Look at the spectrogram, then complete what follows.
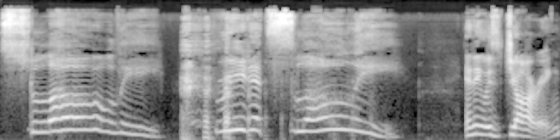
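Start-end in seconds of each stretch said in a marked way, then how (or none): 0.0-4.1 high-pitched, slow, loud calling out. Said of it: "he would yell out".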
